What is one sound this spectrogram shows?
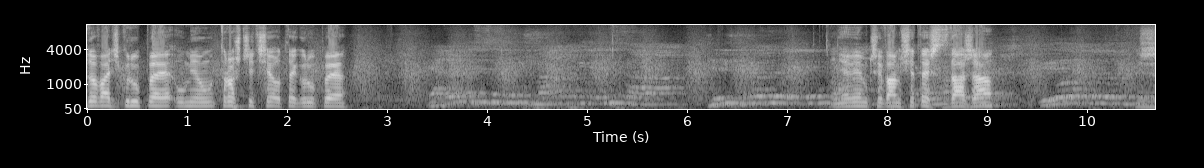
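A man speaks with animation through a microphone over loudspeakers in a large echoing hall.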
